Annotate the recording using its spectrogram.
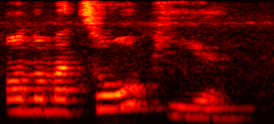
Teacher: Standard British English has a stress on peer, whereby we have the long E and we have the schwa at the end.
